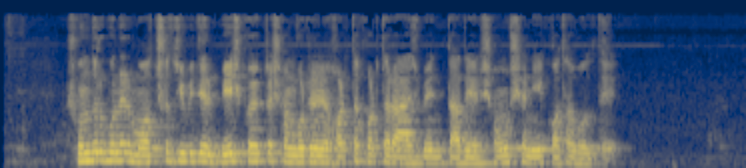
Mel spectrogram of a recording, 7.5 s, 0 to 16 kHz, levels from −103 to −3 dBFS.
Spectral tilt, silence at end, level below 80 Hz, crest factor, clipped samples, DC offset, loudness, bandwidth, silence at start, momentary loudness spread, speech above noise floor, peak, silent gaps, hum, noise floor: -6 dB/octave; 1.3 s; -64 dBFS; 18 dB; under 0.1%; under 0.1%; -24 LUFS; 11.5 kHz; 0.7 s; 8 LU; 46 dB; -8 dBFS; none; none; -69 dBFS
